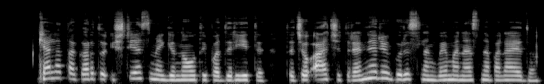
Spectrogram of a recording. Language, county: Lithuanian, Kaunas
